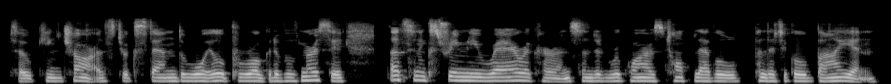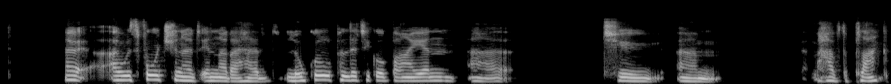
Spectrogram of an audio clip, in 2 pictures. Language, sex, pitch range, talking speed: English, female, 150-175 Hz, 125 wpm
